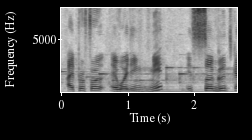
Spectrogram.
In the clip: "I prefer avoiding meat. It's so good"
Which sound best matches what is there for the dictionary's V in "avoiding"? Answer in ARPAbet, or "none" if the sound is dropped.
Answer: W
